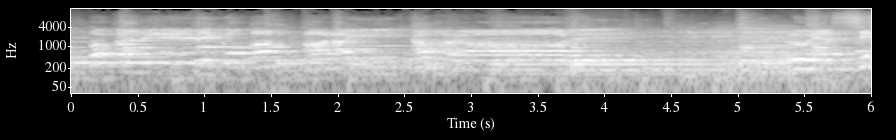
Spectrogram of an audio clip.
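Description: Ukulele and acoustic guitar playing a lively instrumental passage between verses of a song, with the singing coming back in at the very end.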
